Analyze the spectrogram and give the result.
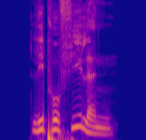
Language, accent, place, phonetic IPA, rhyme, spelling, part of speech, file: German, Germany, Berlin, [lipoˈfiːlən], -iːlən, lipophilen, adjective, De-lipophilen.ogg
- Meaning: inflection of lipophil: 1. strong genitive masculine/neuter singular 2. weak/mixed genitive/dative all-gender singular 3. strong/weak/mixed accusative masculine singular 4. strong dative plural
